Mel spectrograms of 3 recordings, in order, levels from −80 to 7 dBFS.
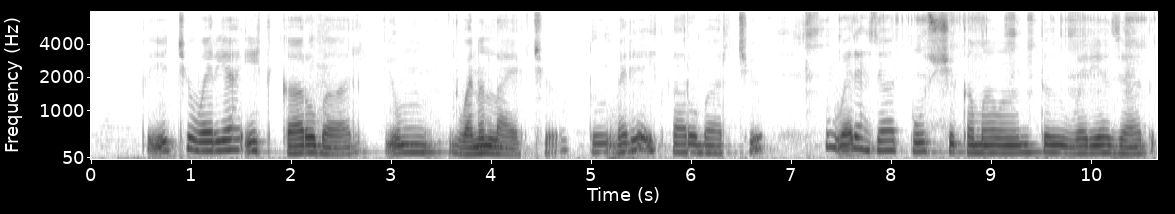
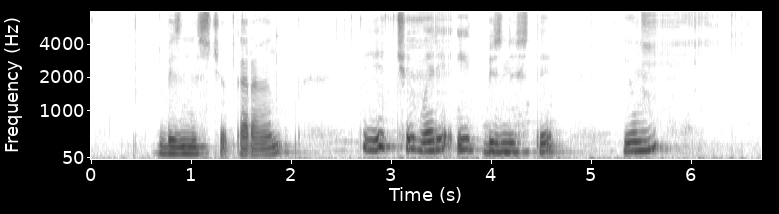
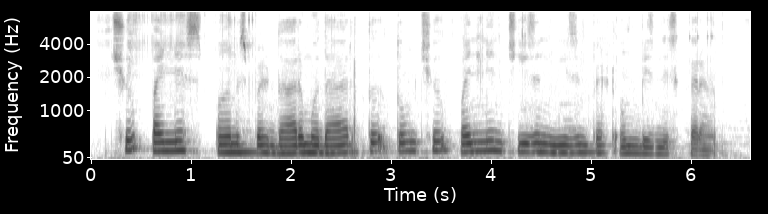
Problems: background sounds at intervals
